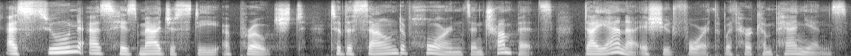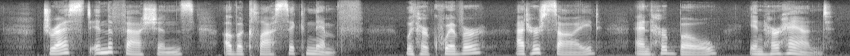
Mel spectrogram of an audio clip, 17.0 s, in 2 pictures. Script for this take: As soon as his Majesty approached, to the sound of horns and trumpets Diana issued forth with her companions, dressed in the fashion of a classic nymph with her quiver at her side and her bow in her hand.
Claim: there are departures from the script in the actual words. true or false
true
